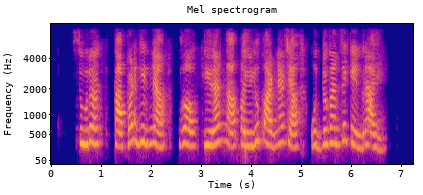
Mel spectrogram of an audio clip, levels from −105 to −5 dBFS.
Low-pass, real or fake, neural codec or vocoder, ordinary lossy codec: 7.2 kHz; fake; codec, 44.1 kHz, 3.4 kbps, Pupu-Codec; AAC, 32 kbps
